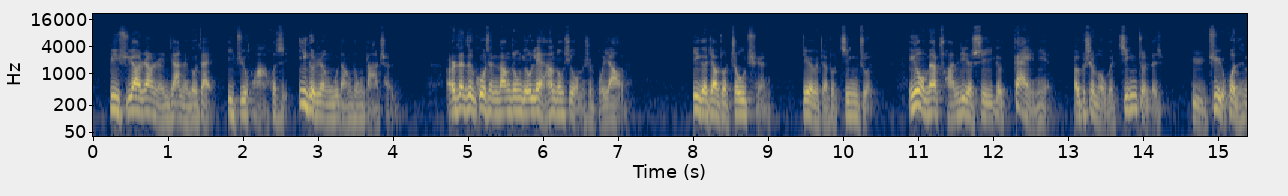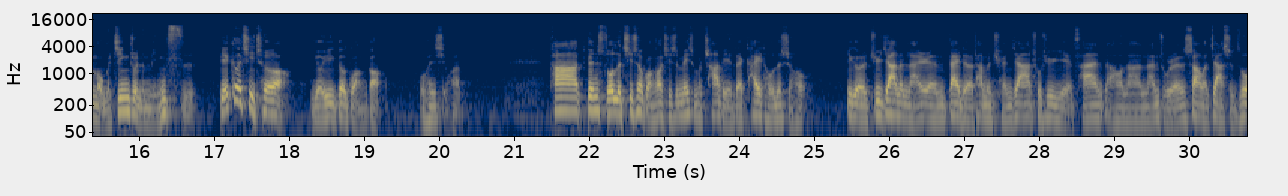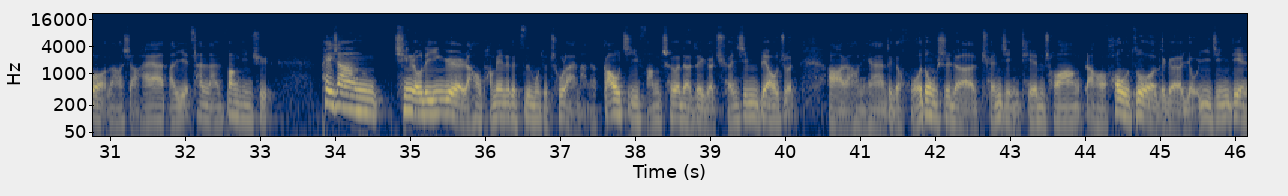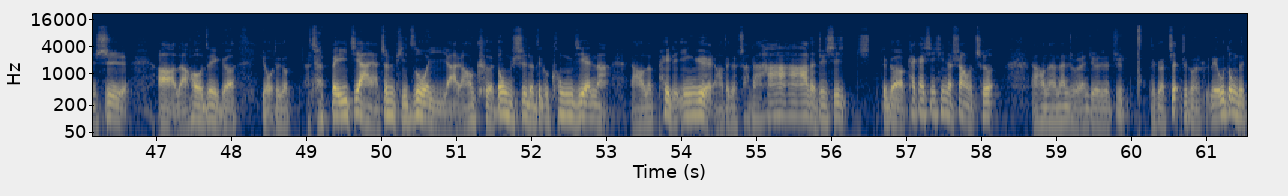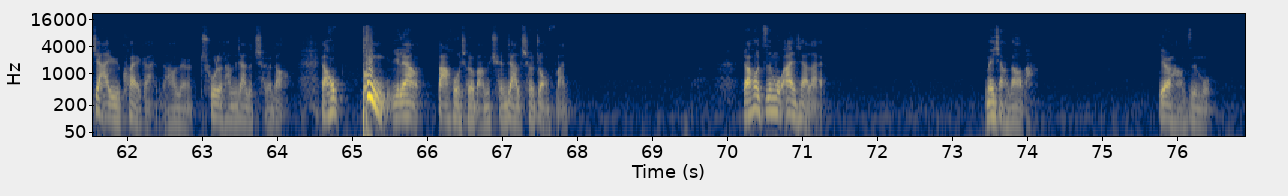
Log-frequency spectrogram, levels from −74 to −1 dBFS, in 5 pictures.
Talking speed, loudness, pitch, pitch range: 270 characters per minute, -26 LUFS, 105 Hz, 95-120 Hz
